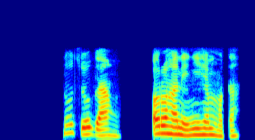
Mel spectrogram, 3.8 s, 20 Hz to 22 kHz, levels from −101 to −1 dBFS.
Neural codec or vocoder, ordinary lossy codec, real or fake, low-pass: none; none; real; 5.4 kHz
